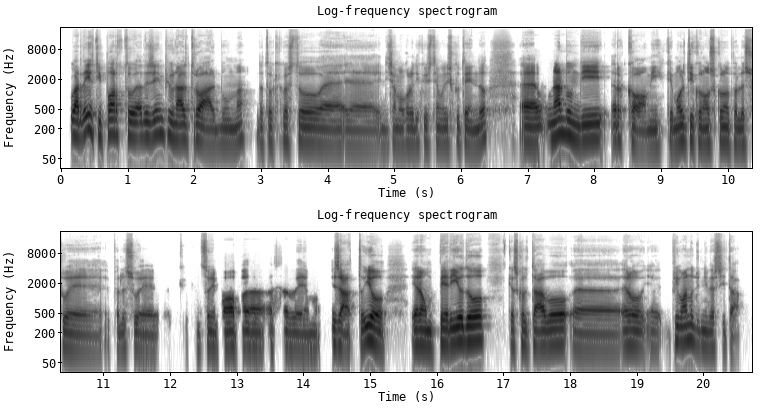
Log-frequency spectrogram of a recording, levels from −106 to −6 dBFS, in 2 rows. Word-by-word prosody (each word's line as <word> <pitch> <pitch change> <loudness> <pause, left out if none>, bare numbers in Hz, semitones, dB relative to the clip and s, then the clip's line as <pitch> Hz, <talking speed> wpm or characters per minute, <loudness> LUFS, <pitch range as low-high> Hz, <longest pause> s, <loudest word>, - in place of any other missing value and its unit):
Guarda 150 +1 +6
io 195 -2 +5
ti 140 - -4
porto, 155 0 +2
ad 135 0 +1
esempio, 155 +3 -1
un 135 - -1
altro 125 0 +2
album, 105 +4 -4
dato 110 0 -11
che 110 - -14
questo 110 -2 -3
è, 95 -1 -6
ehm, - - -12
diciamo 100 +1 -9
quello 105 +1 -6
di 105 - -11
cui 105 +1 -10
stiamo 105 +1 -10
discutendo. 105 -1 -6 0.4
Uhm, 110 0 +3
un 130 - -3
album 150 -4 +5
di 125 +2 +2
Rkomi 95 -5 -3
che 105 - -8
molti 115 +3 -1
conoscono 110 0 -3
per 105 0 -7
le 100 - -4
sue 95 -4 -5
per - - -11
le 100 - -9
sue 95 -2 -6 0.3
c - - -30
canzoni 105 -1 -6
pop 105 0 +3
a 105 -2 +2 0.3
Sanremo 95 -2 -4
Esatto, 115 -1 +1
io 140 +1 +7 0.4
era 115 0 +5
un 110 -1 0
periodo 135 +4 +6 0.3
che - - -11
ascoltavo 115 +1 +2
uhm, 95 -2 -4
ero, 115 0 +1
uhm, 105 0 -10
primo 140 -1 -3
anno 145 +1 +2
di 120 - -9
università, 105 -1 -7
110 Hz, 155 wpm, -24 LUFS, 100-125 Hz, 0.4 s, io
